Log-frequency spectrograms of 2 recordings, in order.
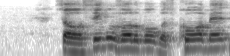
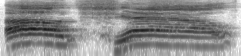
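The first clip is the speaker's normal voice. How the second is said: shocked exclaim; 10 semitones higher, 7 dB louder than usual. Real, not acted. Reacting in shock.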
